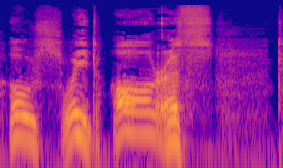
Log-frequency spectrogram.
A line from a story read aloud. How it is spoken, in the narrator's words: Taita groaned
